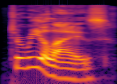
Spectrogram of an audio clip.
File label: "to realize", English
